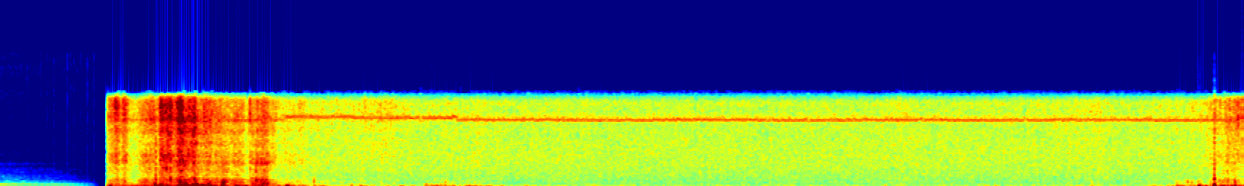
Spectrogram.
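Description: Fading music cuts off about a second in and is followed by loud wind buffeting and rustling on the microphone. This eases after a couple of seconds into a steady hiss with a thin, high, constant whine.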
